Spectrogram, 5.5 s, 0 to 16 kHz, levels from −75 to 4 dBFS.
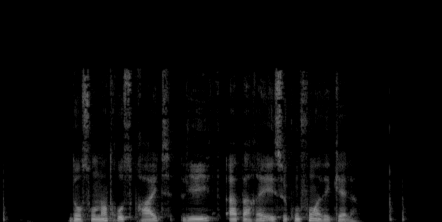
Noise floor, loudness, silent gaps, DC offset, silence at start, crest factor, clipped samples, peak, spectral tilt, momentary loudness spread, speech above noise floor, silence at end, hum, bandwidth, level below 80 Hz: -77 dBFS; -34 LUFS; none; under 0.1%; 0.05 s; 22 dB; under 0.1%; -14 dBFS; -5 dB/octave; 9 LU; 44 dB; 0.45 s; none; 11.5 kHz; -66 dBFS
